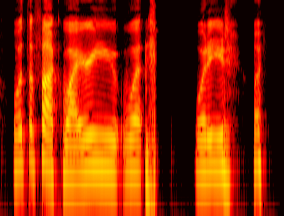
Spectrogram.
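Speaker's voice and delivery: stammering, caught off guard, stumbling over "what". Retelling a TV scene, imitating Crowley's reaction. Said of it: "without Crowley being like".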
